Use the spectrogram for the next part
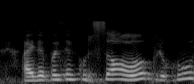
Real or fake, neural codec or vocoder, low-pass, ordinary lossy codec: fake; codec, 16 kHz, 1 kbps, FreqCodec, larger model; none; none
